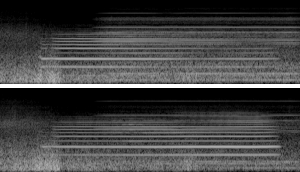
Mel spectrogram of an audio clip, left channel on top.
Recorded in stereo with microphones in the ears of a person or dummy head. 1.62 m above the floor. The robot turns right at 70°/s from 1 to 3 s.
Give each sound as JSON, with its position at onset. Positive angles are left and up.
{"t": 0.4, "sound": "a trumpet", "azimuth_deg": 160}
